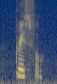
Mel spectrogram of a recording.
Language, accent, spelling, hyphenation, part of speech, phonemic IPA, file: English, US, graceful, grace‧ful, adjective, /ˈɡɹeɪsfʊl/, En-us-graceful.ogg
- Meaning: 1. Having or showing grace in movement, shape, or proportion 2. Magnanimous, lacking arrogance or complaint; gracious 3. Gradual and non-disruptive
